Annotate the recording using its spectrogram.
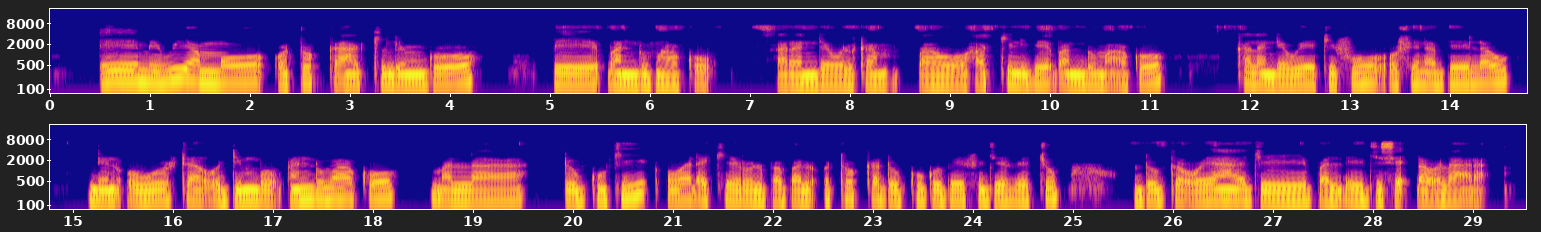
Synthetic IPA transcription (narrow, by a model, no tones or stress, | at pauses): ʔɛmiwijamːɔʔːtɔkːa̰hakʰːilinɡɔ | b̥ɛɓandumakɔ̰ | aɾandɛwɔlkamɓawɔhakʰːilibɛɓanduma̰kɔ | kʰalandɛwetifuɔ̰finabɛlaw | ndɛnɔwuɾtaʔɔ̰dimbɔɓandumakʰɔ | malːa | d̥oɡːukʰiɔwaɗakʰɛɾɔlbabalɔtɔkːadoɡːuɡɔbɛfid͡ʒɛɾdɛt͡ʃub̚ | ɔdɔɡːaʔɔjahd͡ʒɛbalɗed͡ʒisɛɗːaɔ̰la̰ːɾa̰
